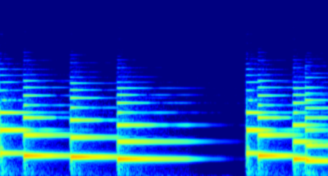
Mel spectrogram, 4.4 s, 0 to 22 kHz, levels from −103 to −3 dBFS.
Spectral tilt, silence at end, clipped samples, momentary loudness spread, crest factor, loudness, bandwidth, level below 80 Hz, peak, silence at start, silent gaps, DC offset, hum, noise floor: -1.5 dB/octave; 0 s; under 0.1%; 12 LU; 14 dB; -38 LUFS; 5.4 kHz; -76 dBFS; -24 dBFS; 0 s; none; under 0.1%; none; -80 dBFS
